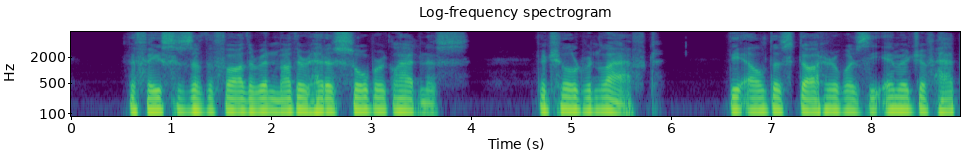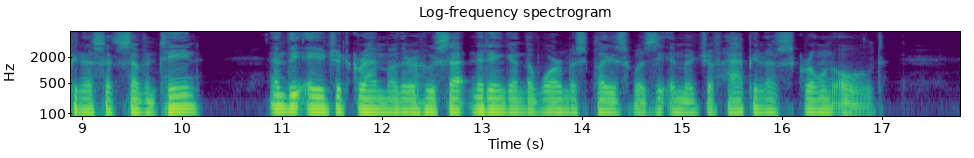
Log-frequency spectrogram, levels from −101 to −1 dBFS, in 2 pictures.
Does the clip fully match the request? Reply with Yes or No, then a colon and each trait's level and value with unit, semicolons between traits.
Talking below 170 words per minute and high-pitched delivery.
No: average, 140 wpm; low, 110 Hz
